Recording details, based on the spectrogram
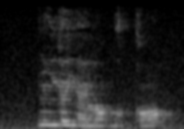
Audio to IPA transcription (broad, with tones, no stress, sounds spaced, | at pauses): ɾ ĩ˦ j ɛ˦˨ j ɛ̃˨ l ɔ˨ ɡ o˨ ɡ ɔ˨˦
